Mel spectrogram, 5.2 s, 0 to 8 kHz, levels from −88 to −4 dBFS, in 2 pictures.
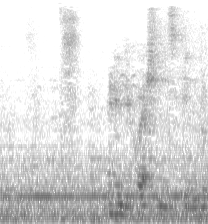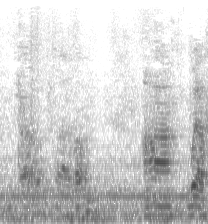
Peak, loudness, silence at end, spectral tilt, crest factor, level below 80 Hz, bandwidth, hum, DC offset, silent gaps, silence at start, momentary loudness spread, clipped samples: -22 dBFS; -40 LUFS; 0 s; -7 dB/octave; 18 dB; -50 dBFS; 7.6 kHz; none; under 0.1%; none; 0 s; 11 LU; under 0.1%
